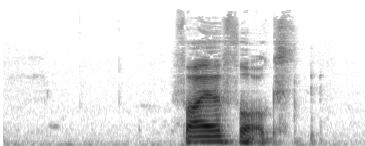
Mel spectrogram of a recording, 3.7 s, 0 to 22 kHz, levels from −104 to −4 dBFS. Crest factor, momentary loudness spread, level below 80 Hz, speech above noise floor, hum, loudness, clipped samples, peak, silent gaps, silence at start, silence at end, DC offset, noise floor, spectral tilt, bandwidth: 20 dB; 21 LU; -62 dBFS; 54 dB; none; -19 LUFS; under 0.1%; -4 dBFS; none; 1.85 s; 0.8 s; under 0.1%; -74 dBFS; -7 dB/octave; 13 kHz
